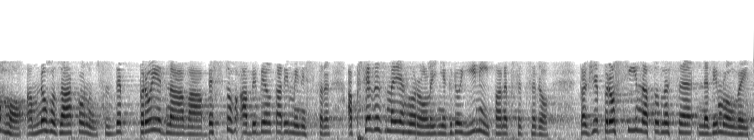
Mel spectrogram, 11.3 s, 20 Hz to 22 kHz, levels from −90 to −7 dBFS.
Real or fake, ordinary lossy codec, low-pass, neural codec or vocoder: real; MP3, 24 kbps; 3.6 kHz; none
